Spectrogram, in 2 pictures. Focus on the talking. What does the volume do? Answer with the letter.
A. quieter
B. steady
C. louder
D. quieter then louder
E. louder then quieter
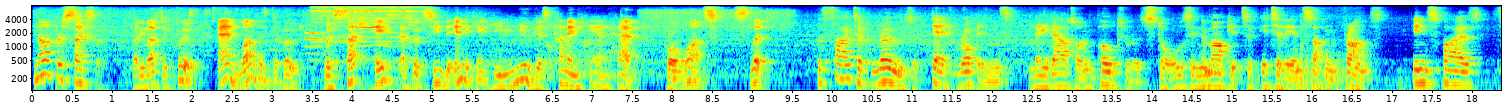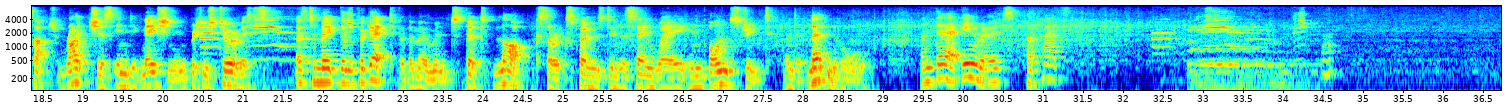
B.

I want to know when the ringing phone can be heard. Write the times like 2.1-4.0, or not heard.
3.5-5.0, 15.7-16.7, 32.8-34.6.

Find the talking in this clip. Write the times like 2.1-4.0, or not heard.
0.0-31.1.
